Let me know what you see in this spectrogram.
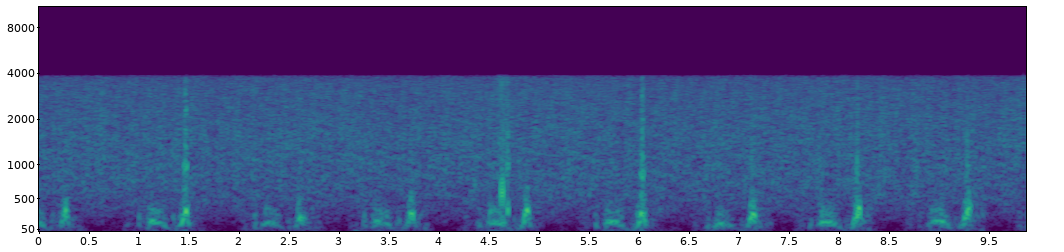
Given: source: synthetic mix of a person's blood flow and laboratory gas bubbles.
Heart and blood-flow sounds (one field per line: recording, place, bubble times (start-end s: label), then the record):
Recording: Doppler ultrasound of blood flow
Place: precordium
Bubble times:
4.62-4.75 s: bubbles
From the record:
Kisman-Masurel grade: 113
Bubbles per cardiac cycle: 1 to 2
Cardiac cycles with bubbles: 1 to 10%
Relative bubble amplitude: loud (0.450 to 0.775)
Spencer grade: 1 (occasional bubble signal discernible with the cardiac motion signal, with majority of cardiac periods free of bubbles)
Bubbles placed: only in the low amplitude regions of the cardiac cycle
